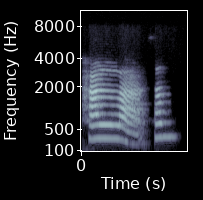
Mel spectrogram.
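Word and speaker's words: 한라산: Contoh lain ada ini nama gunung ya. Ini N, ini R. Jadinya LL duanya. Jadinya Halasan.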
